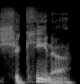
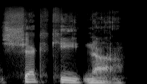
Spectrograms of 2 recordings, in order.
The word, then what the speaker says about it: Shekinah: This is pronounced Shekinah and not Shekinah.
